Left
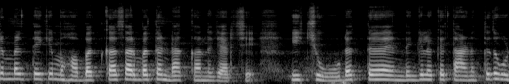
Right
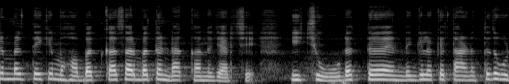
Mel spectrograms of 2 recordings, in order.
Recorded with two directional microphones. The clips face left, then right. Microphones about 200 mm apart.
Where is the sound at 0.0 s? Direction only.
20° right (ahead or behind).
